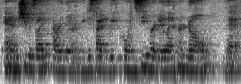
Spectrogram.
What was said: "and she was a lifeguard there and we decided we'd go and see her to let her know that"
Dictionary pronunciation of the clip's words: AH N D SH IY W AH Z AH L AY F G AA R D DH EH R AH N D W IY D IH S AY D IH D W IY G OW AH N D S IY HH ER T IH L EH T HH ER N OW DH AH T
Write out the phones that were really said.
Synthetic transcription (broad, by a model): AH N SH IY W AH Z L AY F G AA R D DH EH R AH N W IY D IH S AY D IH D W IY G OW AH N S IY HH ER T IH L EH T HH ER N OW DH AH T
